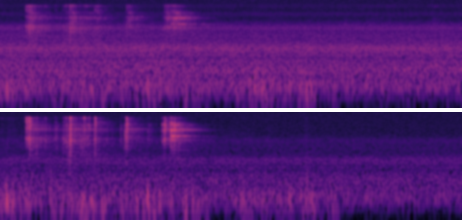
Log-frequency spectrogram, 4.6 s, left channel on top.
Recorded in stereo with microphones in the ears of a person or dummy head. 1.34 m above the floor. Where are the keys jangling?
15° right (ahead or behind), 1.5 m; by 1.9 s 75° right (ahead or behind), 1.8 m.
